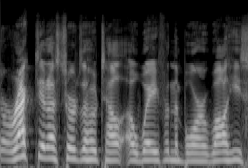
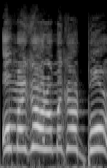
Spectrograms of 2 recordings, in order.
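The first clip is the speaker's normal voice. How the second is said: mock freak-out, very high, loud, excited; 6 dB louder than usual. Recounting driving while he spots wild boar, retelling someone freaking out. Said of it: "freaks out about them".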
